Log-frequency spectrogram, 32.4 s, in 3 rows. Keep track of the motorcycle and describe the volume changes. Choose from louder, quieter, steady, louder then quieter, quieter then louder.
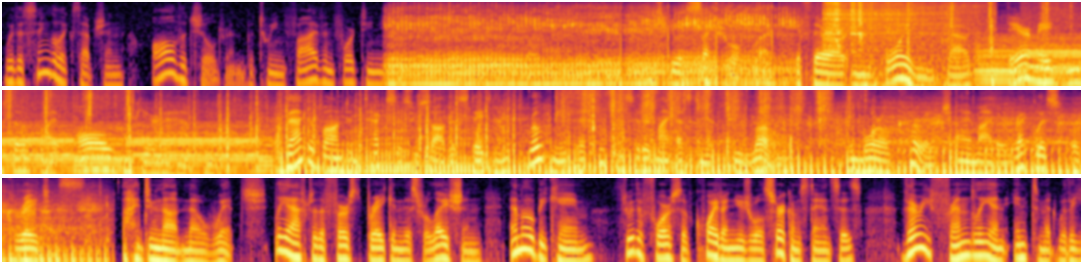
steady.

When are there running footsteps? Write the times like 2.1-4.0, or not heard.
8.4-19.4.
